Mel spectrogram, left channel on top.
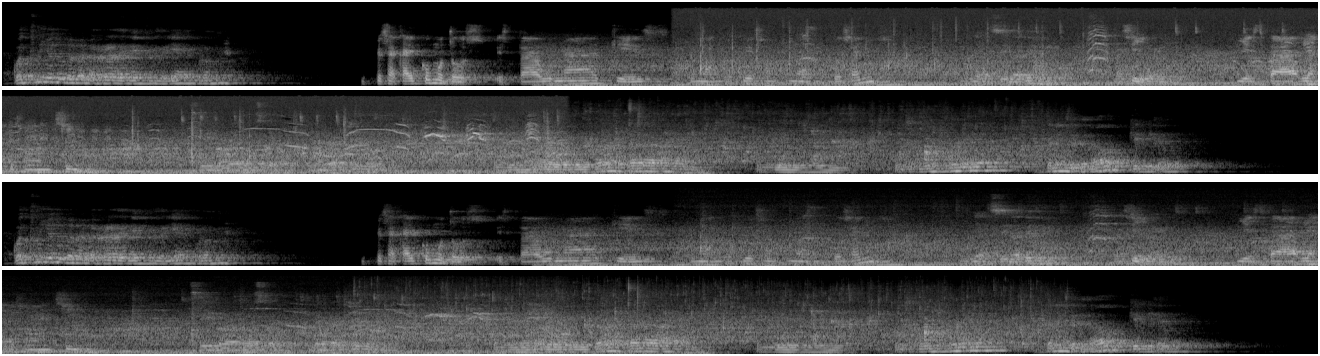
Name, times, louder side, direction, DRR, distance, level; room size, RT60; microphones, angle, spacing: voice 1, 0.1-2.2 9.6-10.6 11.1-11.7 15.0-17.1 18.1-20.2 20.7-21.5 22.0-23.2 23.6-24.8, left 1 dB, 5° right, -7 dB, 1.0 m, -28 dB
voice 2, 3.7-8.9 11.2-11.5 12.3-14.1, left 3 dB, 35° left, 7 dB, 0.4 m, -29 dB
sound 1, 5.3-20.2, left 1 dB, 55° left, 0.8 m, -36 dB
sound 2, 6.7-18.8, left 5 dB, 85° left, 0.5 m, -30 dB
sound 3, 16.6-23.8, right 1 dB, 45° right, 1.1 m, -33 dB
11.5 x 5.2 x 2.5 m, 1.5 s
head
